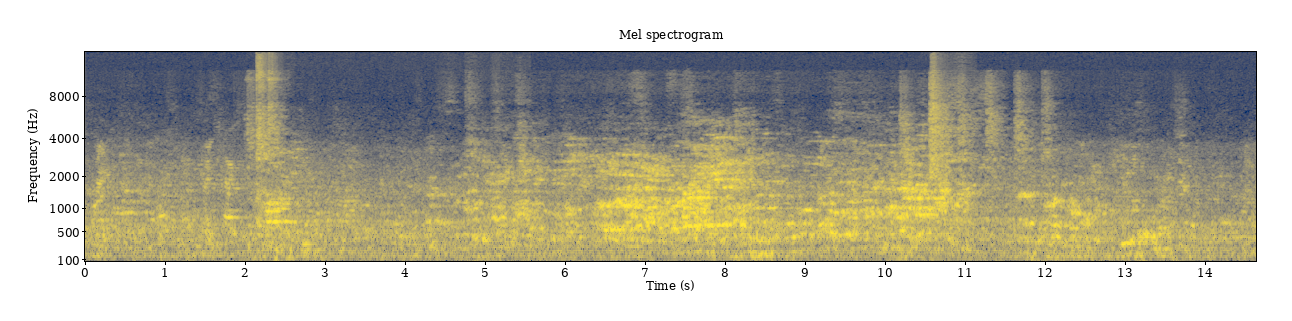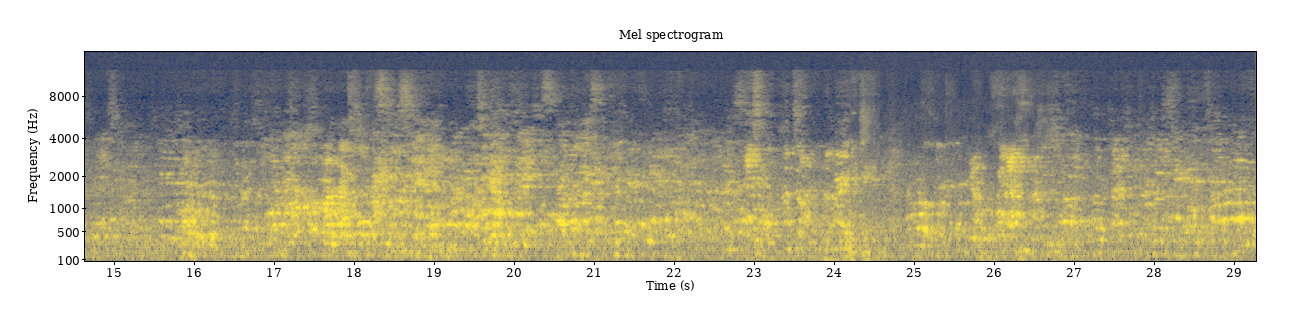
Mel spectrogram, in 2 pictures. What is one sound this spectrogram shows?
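A crowd of people murmurs and chats in a large echoing hall.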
